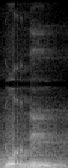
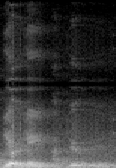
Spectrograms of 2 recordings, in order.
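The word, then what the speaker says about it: أجرني: Allahumma ajurni. Ada yang bacanya Allahumma ajirni. Ada itu. Allahumma ajurni atau Allahumma ajirni ya fi musibati wa akhlif li khairan minha.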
